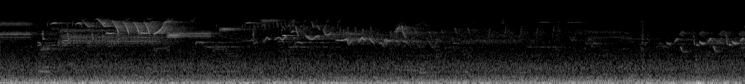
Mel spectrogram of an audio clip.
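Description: Several small birds chirping and singing in quick, gliding notes, over a steady low rumble of outdoor noise.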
